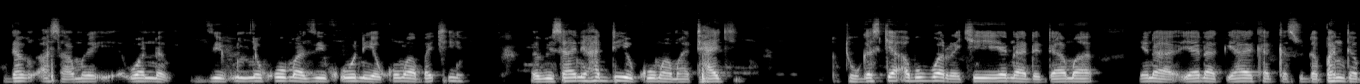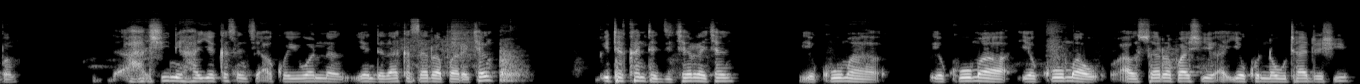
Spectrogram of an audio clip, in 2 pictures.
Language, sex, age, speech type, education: Hausa, male, 46-60, spontaneous, tertiary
